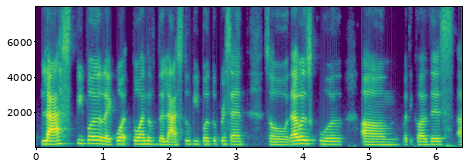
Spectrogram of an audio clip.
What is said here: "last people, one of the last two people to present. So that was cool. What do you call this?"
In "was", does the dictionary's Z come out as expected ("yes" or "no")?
no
